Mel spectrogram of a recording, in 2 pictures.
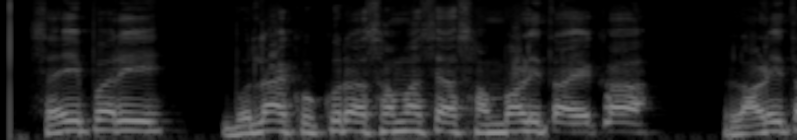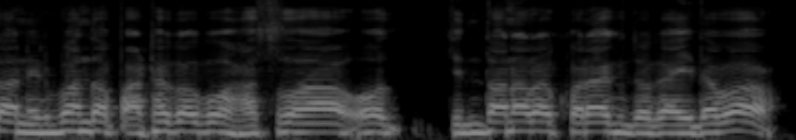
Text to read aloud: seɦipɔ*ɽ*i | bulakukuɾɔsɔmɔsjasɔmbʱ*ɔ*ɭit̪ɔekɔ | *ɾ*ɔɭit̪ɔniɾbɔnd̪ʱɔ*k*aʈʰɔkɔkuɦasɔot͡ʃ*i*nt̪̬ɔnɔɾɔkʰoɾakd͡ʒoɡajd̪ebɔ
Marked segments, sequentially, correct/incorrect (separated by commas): incorrect, correct, incorrect, incorrect, correct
